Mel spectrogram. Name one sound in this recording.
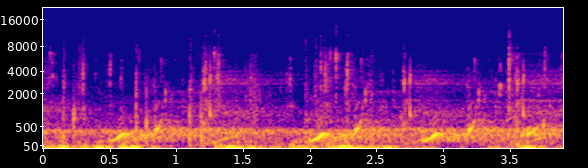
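Lava bubbles and gurgles nearby.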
